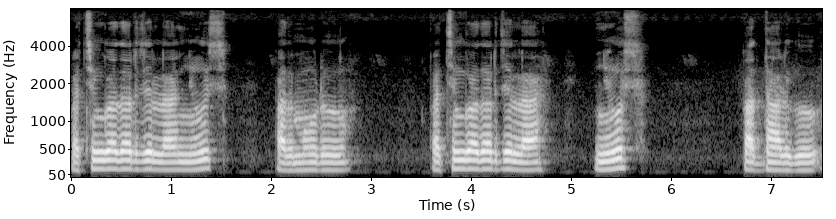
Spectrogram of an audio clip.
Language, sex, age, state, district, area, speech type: Telugu, male, 30-45, Andhra Pradesh, West Godavari, rural, spontaneous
